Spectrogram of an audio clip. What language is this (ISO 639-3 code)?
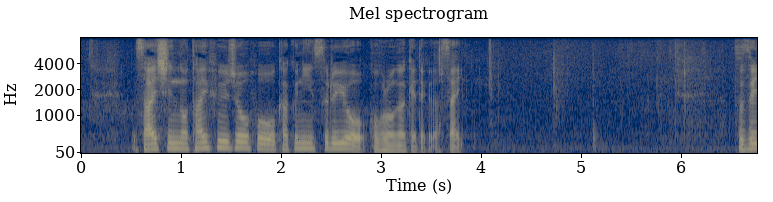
jpn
